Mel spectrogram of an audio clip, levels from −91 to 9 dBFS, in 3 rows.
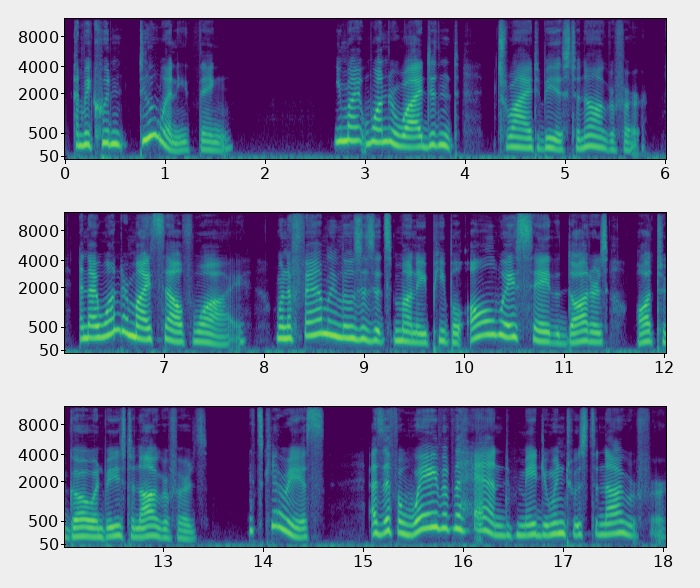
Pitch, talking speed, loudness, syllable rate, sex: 230 Hz, 165 wpm, -18 LUFS, 5.1 syllables/s, female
